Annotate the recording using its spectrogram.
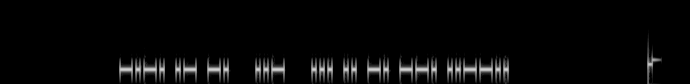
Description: Morse code, heard as a keyed tone, about 30 wpm, 700 Hz. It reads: CAN U SING?
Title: Sentences from Top 400 Words and Abbreviations 30wpm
